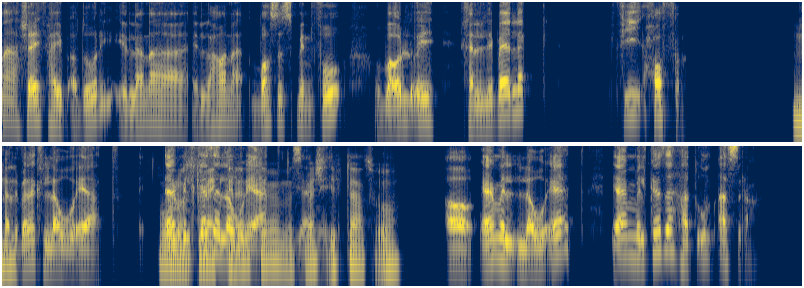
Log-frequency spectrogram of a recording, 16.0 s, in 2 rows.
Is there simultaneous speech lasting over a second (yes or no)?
yes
